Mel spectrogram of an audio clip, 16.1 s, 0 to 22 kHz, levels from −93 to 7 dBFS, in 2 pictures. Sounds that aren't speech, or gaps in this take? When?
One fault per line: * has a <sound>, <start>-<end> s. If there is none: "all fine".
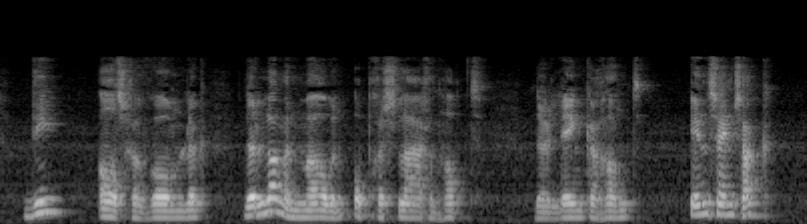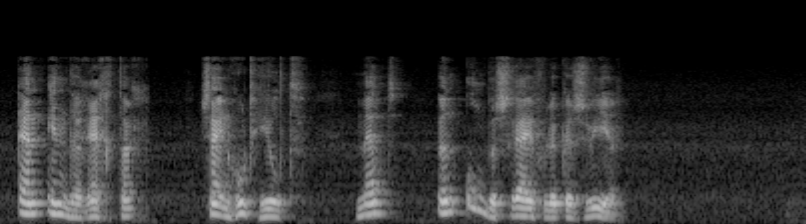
all fine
